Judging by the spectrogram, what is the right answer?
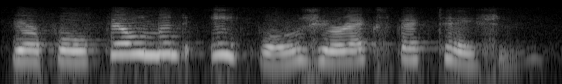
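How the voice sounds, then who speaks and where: An American actress playing a patient, instructive female mentor in a 1950s educational film, explaining in a measured, didactic way. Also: fairly high pitch, animated. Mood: encouraging, instructive. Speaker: teacher or counselor in an educational film. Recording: muffled old 1950s film soundtrack.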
